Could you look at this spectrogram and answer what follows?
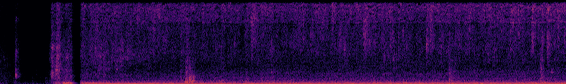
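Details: Boat water pump: steady, low, even hum with no surging after switch-on while it runs tank water through and delivers flow, though another pump's noise partly masks it.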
